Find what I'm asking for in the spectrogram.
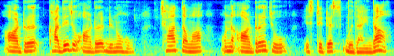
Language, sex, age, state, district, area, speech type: Sindhi, female, 45-60, Maharashtra, Mumbai Suburban, urban, spontaneous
